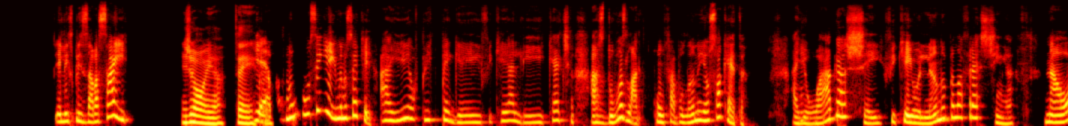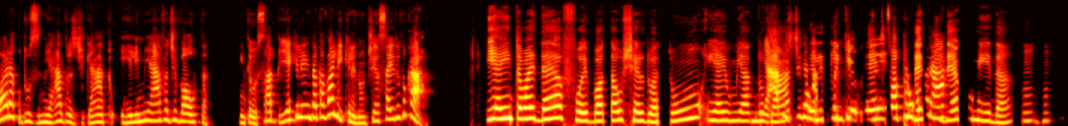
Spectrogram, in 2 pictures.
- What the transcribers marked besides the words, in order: tapping
- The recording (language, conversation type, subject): Portuguese, podcast, Qual encontro com um animal na estrada mais marcou você?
